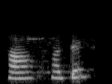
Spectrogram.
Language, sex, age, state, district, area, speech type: Kannada, female, 18-30, Karnataka, Belgaum, rural, conversation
